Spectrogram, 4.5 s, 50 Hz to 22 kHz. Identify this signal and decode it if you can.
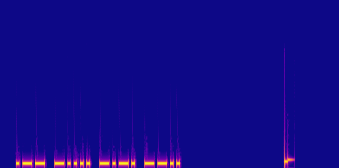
Morse code, heard as a keyed tone, about 28 wpm, 700 Hz. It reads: W6CZ
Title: USA Call Signs - 4 Characters - 4x Character Spacing - 28wpm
